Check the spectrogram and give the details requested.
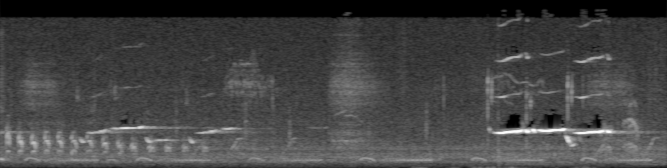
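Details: Rosy-patched bushshrike (Rhodophoneus cruentus) calling and duetting in Buffalo Springs National Park, Samburu, Kenya: a steady run of low, hollow notes, about two a second, overlaid by sharp high whistles swelling loudest near the end.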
